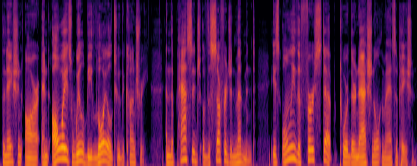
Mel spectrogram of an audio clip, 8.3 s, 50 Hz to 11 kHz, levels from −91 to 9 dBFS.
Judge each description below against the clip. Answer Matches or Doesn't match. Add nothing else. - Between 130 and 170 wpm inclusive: Doesn't match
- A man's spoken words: Matches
